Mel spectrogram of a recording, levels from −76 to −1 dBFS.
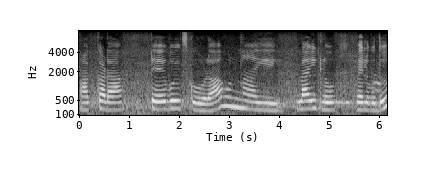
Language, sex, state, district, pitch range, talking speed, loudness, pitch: Telugu, female, Andhra Pradesh, Annamaya, 210-245 Hz, 70 wpm, -15 LUFS, 225 Hz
